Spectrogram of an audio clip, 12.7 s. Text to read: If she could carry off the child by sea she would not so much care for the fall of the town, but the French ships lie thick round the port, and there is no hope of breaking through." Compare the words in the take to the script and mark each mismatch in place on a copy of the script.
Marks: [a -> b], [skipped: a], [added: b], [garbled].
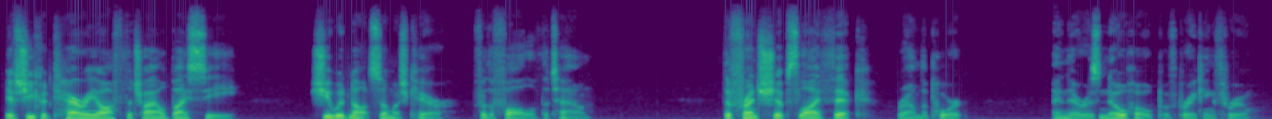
If she could carry off the child by sea she would not so much care for the fall of the town, [skipped: but] the French ships lie thick round the port, and there is no hope of breaking through."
